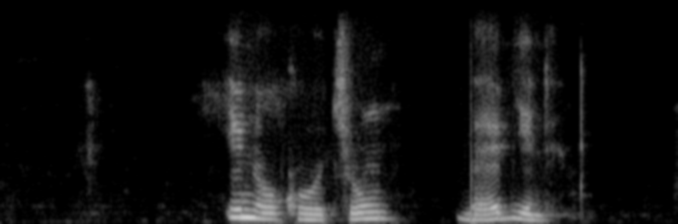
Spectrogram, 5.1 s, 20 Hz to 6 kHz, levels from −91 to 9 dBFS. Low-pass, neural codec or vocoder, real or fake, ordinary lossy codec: 5.4 kHz; codec, 16 kHz in and 24 kHz out, 2.2 kbps, FireRedTTS-2 codec; fake; Opus, 32 kbps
